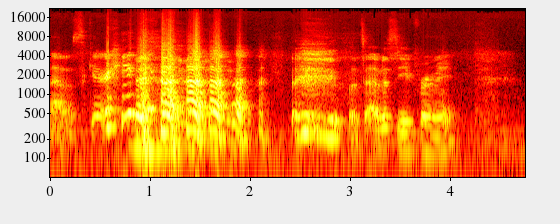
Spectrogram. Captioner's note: laughs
